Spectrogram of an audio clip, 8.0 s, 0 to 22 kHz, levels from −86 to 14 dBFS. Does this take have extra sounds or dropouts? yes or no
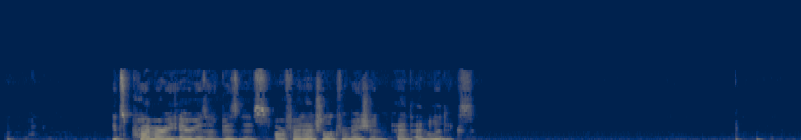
no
